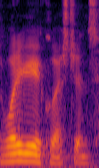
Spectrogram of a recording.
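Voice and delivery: very bored, utterly uninterested voice. A squid-faced monstrosity looks at you and asks, very bored voice. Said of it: "In a very bored voice".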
